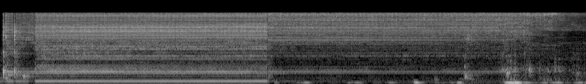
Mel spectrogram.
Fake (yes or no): no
